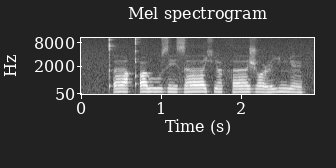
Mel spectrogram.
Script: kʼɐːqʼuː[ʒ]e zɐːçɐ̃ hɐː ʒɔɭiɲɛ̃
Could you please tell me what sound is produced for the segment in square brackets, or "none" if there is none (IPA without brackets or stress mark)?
z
